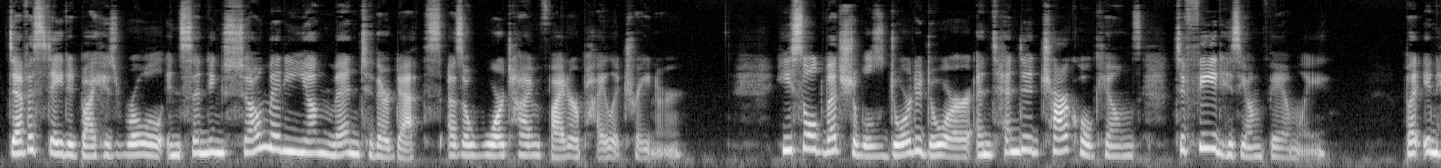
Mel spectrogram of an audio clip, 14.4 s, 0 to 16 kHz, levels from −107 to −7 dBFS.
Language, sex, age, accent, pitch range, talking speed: English, female, 20-39, American, 195-260 Hz, 140 wpm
